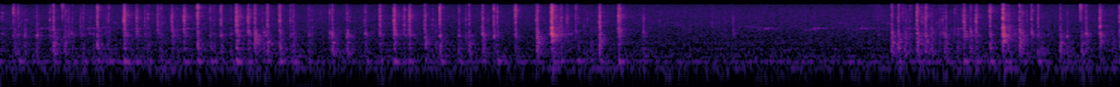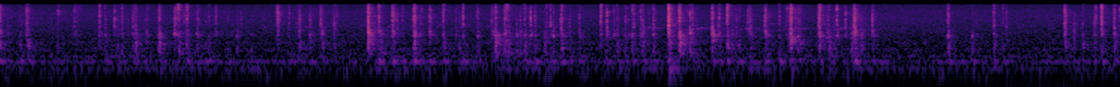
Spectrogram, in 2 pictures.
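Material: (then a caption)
Plastic. Fingertips tap fast on a MacBook Pro keyboard, whose low-profile plastic keys sit in a thin solid aluminum chassis. Bursts of dense, light, bright clicks run in flurries, with brief quiet pauses around the middle and near the end. Each click is short and dry, with almost no low end.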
